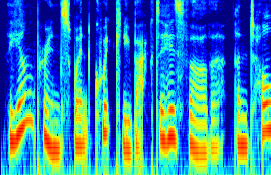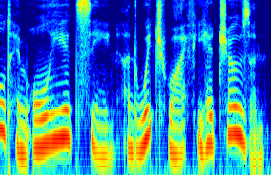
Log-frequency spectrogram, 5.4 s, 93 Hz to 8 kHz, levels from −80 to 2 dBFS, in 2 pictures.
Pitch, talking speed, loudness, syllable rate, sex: 215 Hz, 245 wpm, -18 LUFS, 5.1 syllables/s, female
